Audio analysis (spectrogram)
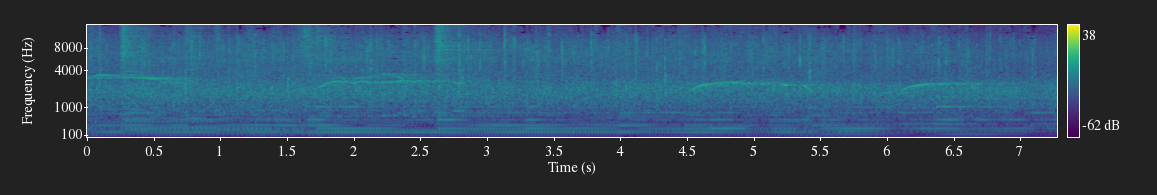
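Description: Steady, sustained applause from an audience, a dense crackle of many hands clapping at even loudness throughout, with soft sustained music playing underneath.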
